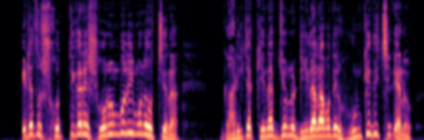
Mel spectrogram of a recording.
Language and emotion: Bengali, fearful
